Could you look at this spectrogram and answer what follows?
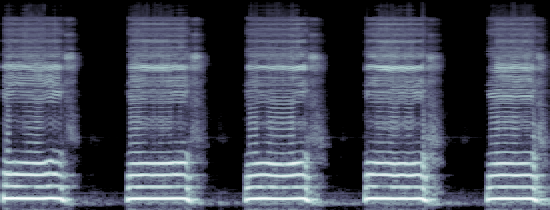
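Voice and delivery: কফ held long on one steady note, thick opening consonant; heavy drawn-out pronunciation. Shown as a demonstration. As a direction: chant each কফ slowly and heavily. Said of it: "একটু মোটা করতে হয়".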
